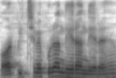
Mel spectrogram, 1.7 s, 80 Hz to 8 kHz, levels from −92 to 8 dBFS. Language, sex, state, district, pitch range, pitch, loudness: Hindi, male, Bihar, Gaya, 130-150 Hz, 140 Hz, -16 LUFS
